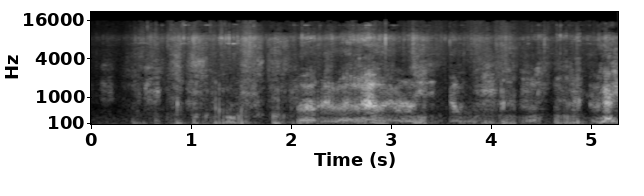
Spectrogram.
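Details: German Pinschers, a group named Lincoln, Molly, Figa, Queen and Raya, in August 2021: rough, continuous growling with short bark-like bursts and a few higher whining tones, rising and falling in loudness over several seconds.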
